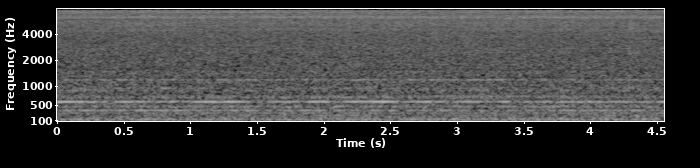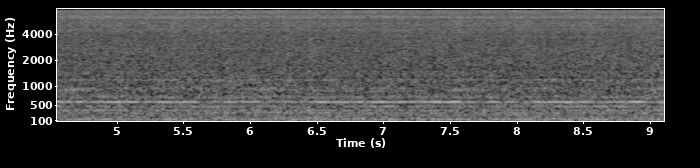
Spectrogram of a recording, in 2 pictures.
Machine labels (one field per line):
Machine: fan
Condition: normal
